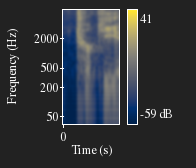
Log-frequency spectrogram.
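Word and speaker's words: Türkiye: pronunciation and spelling of the country which is turkey a pronounced t u with an umlaut r-k-i-y-e the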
